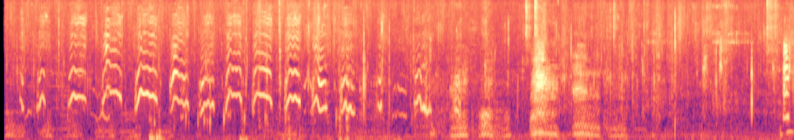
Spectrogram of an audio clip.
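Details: Puppies playing: a quick run of high, arching whimpering yelps several times a second, then lower grunting growls and scuffling. A person speaks softly nearby.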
